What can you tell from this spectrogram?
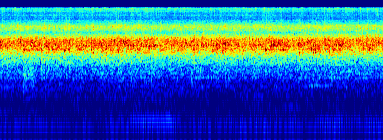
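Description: Chicken pieces frying in hot oil in a pan, with a steady sizzle.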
